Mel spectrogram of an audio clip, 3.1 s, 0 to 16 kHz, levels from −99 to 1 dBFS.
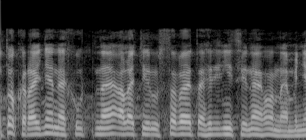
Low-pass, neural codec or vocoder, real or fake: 7.2 kHz; codec, 16 kHz, 4 kbps, FreqCodec, larger model; fake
